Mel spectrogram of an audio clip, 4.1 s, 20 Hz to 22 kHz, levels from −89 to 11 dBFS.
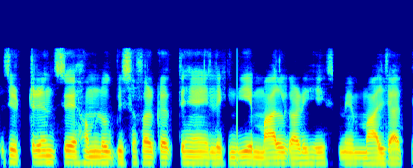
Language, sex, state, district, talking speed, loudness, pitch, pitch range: Hindi, male, Uttar Pradesh, Ghazipur, 245 wpm, -19 LUFS, 105 Hz, 100-105 Hz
